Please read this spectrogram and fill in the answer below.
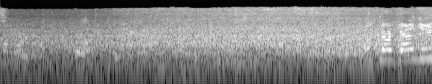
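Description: A large pack of road racing bicycles sweeping past close by: a rushing whir of tyres on asphalt and spinning hubs that grows louder toward the end. A voice calls out near the end.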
